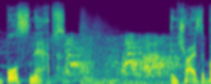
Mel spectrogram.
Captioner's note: dogs barking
